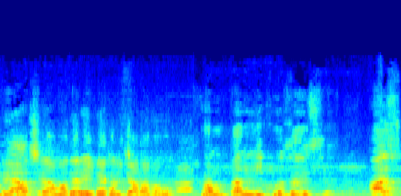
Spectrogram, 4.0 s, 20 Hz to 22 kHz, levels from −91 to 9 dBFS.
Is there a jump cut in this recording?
yes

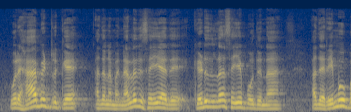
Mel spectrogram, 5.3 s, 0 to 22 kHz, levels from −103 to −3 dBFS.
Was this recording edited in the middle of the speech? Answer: no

